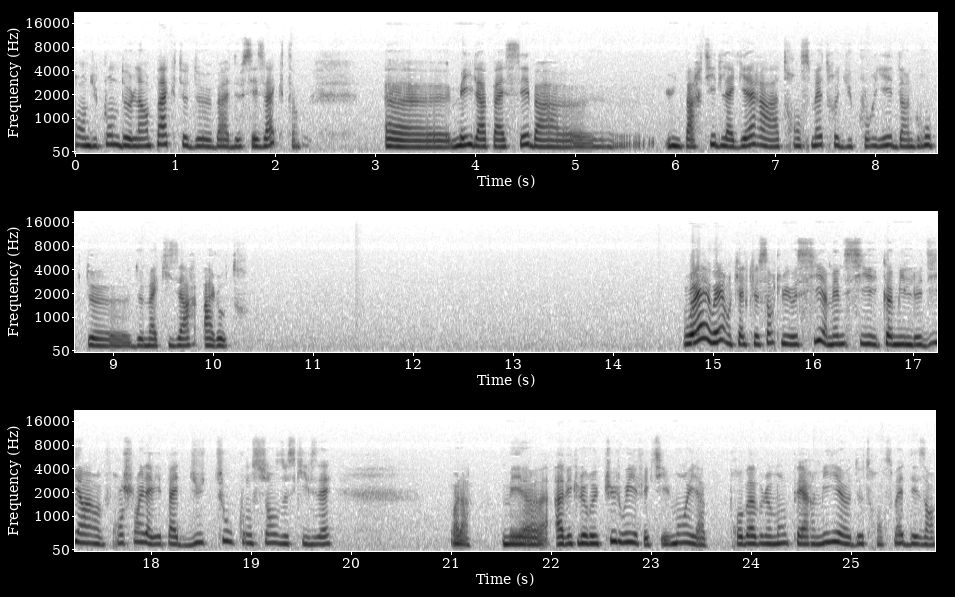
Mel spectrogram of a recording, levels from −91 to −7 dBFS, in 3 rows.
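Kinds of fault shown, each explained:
Nothing stood out as a fault on listening to this speech recording.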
